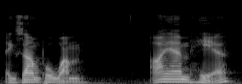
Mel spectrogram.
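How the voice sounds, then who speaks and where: A man from Britain narrating a slideshow grammar lesson, explaining slowly and deliberately. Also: fairly low pitch, expressive. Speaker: language teacher.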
